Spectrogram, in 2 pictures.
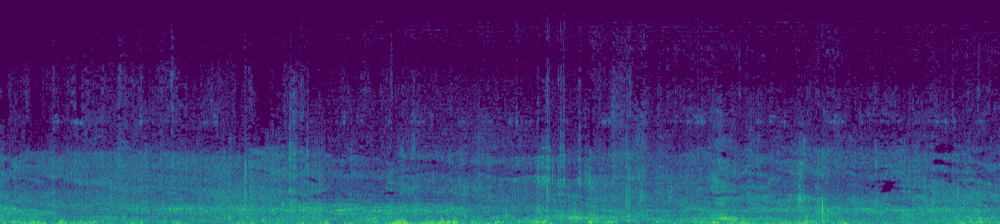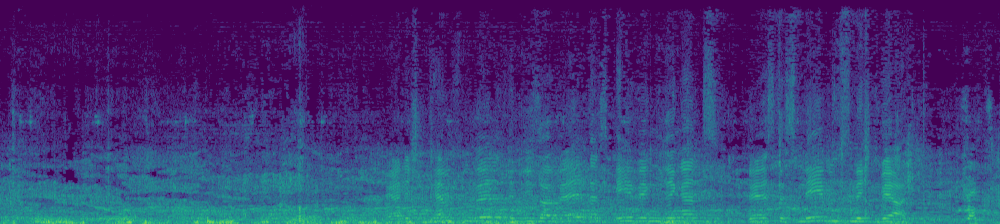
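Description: A hardtail mountain bike rattles over a bumpy dirt trail.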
